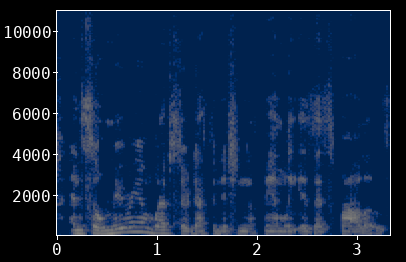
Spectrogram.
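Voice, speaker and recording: With an American accent, a woman talks at a fairly quick pace. Her pitch is very deep and low, and her intonation is lively. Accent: Virginia accent, noticed by others. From Virginia. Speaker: therapist and LGBTQ advocate. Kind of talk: prepared speech at a rally. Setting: rally panel.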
